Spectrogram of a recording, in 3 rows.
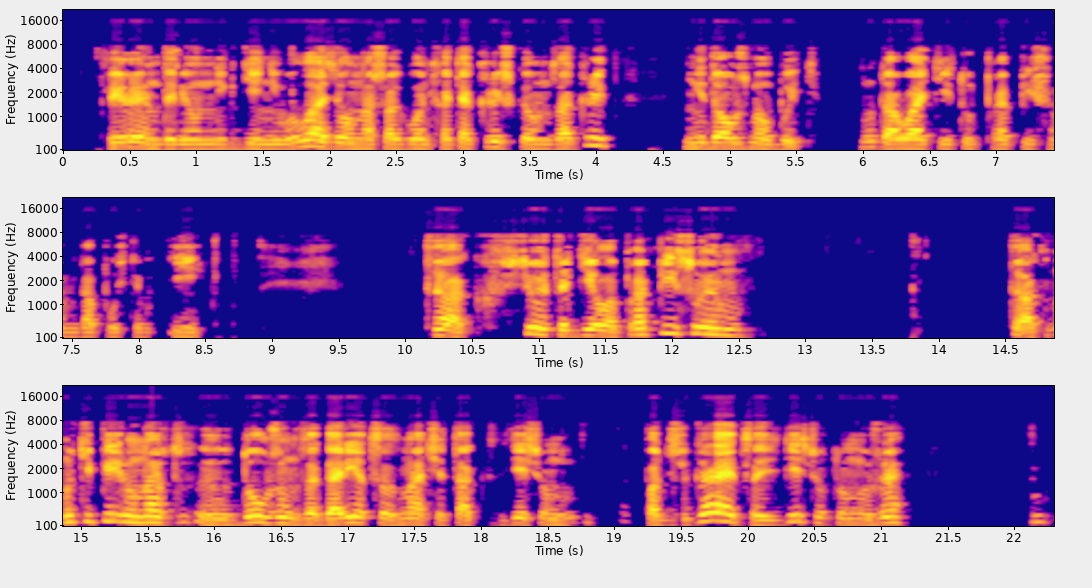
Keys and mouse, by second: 0.6 shift+middle click, 11.2 click, 12.9 middle click, 14.1-15.1 shift+middle drag, 18.4 click, 19.2-22.3 drag.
